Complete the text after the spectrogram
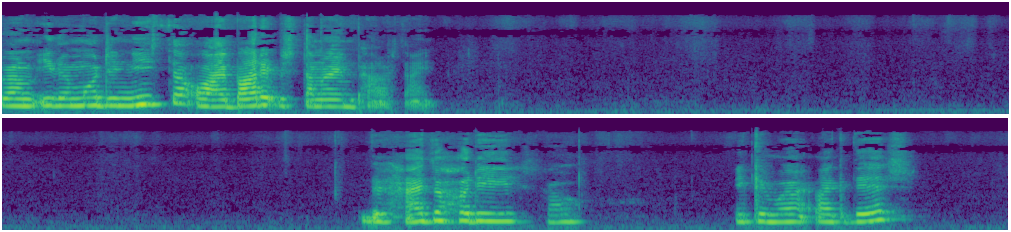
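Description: A young woman talks calmly close by, with pauses.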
